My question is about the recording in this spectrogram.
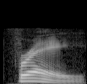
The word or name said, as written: fray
